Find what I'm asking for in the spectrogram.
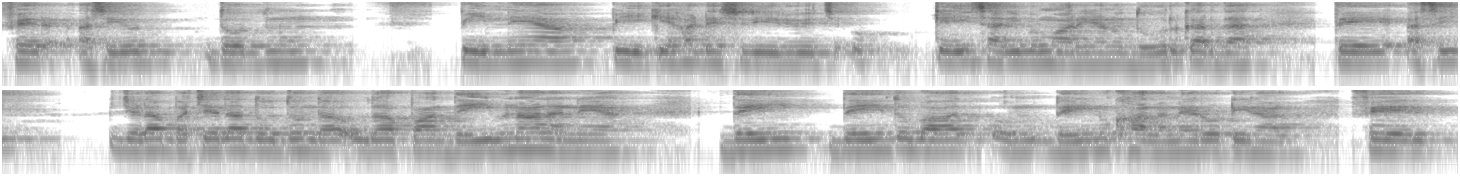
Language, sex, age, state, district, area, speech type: Punjabi, male, 18-30, Punjab, Hoshiarpur, rural, spontaneous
